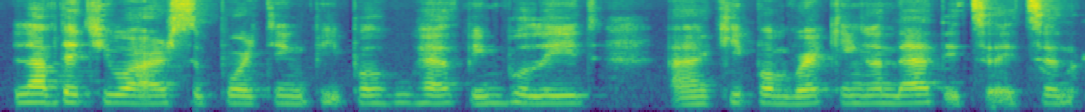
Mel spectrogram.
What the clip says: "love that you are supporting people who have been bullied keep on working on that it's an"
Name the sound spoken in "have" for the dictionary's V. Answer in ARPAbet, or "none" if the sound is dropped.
V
